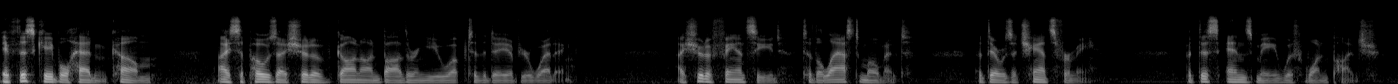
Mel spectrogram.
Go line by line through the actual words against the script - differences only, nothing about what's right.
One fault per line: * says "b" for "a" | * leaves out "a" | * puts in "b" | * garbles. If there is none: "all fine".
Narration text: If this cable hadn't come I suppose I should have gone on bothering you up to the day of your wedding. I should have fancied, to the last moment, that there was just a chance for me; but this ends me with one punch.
* leaves out "just"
